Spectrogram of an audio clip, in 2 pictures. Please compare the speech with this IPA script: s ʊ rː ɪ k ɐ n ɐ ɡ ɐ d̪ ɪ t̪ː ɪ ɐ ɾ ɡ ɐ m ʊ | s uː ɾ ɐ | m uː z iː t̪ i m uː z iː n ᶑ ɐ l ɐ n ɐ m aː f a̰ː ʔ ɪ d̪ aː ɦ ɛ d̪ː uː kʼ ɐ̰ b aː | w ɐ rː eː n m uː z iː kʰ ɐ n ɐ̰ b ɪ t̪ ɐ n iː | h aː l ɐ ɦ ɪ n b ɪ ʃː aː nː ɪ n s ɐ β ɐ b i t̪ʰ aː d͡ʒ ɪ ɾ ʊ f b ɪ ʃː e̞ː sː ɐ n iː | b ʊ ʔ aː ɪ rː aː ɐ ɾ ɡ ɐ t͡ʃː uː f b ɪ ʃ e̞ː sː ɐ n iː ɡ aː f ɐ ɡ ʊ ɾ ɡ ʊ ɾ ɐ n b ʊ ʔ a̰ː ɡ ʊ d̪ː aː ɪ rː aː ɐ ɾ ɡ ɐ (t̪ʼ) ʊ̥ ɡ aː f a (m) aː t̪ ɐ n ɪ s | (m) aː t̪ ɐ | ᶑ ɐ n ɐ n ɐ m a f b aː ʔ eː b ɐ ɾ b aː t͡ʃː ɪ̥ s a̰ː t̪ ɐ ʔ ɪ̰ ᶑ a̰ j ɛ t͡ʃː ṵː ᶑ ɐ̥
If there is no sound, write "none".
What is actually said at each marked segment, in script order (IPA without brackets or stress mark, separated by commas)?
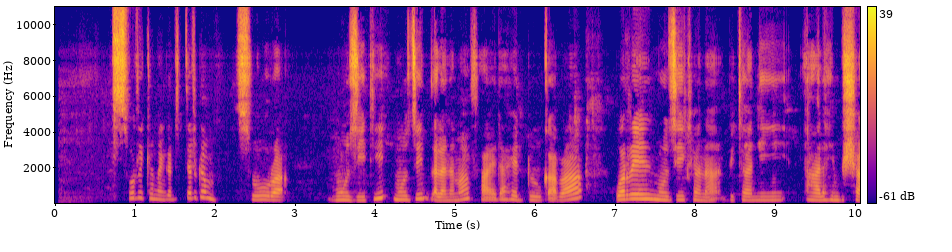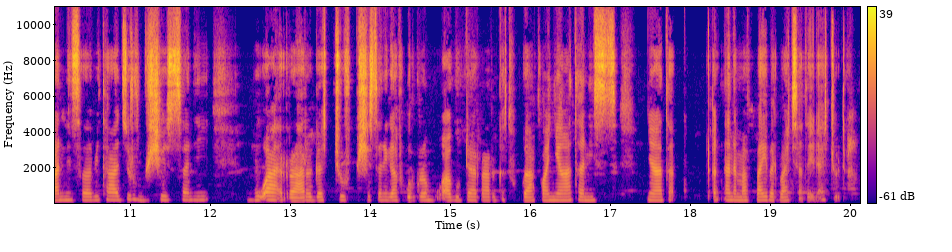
t̪, ɲ, ɲ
